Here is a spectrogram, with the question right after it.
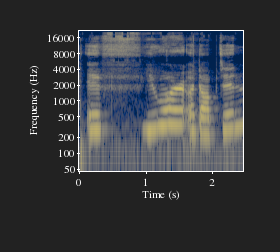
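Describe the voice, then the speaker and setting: This woman's voice sits high in pitch, with fairly even intonation. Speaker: vlogger. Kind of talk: casual monologue vlog. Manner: stuttering at times.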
